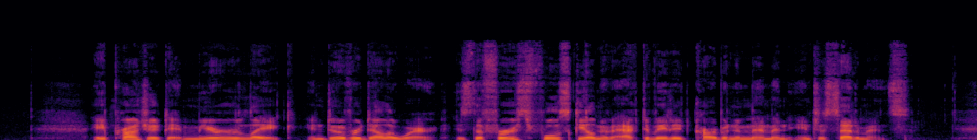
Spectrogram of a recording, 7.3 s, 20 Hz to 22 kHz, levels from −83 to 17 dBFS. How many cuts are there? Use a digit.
2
